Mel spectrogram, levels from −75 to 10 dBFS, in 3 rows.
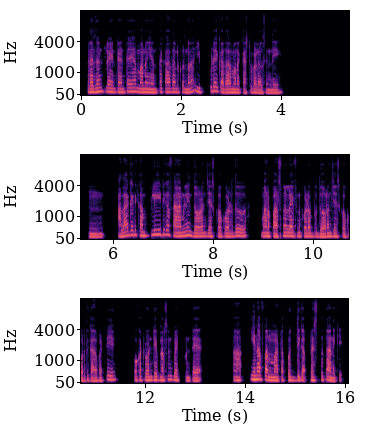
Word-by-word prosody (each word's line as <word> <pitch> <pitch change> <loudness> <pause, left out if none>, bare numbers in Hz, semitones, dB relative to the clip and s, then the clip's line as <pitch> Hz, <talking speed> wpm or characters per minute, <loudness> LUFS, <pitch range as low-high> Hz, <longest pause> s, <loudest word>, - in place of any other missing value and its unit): ప్రెజెంట్‌లో 160 +3 +2
ఏంటంటే, 140 +2 -1 0.2
మనం 140 0 +2
ఎంత 130 +4 -5
కాదనుకున్నా 145 -1 -1 0.2
ఇప్పుడే 175 +6 -4
కదా 125 -1 +1
మనం 125 0 0
కష్టపడాల్సింది. 120 -1 -2 1.6
హ్మ్. 115 0 -1 0.4
అలాగని 175 +8 +1
కంప్లీట్‌గా 200 +6 +1
ఫ్యామిలీ‌ని 150 +5 +3
దూరం 135 +1 +3
చేసుకోకూడదు. 130 +1 -1 0.5
మన 140 0 +4
పర్సనల్ 125 +4 +2
లైఫ్‌ని 140 -1 +1
కూడా 130 +1 +3 0.2
దూరం 125 +3 +3
చేసుకోకూడదు 120 -1 -3
కాబట్టి, 120 +8 -1 0.5
ఒక 135 - -2
20% 140 +2 +1
పెట్టుకుంటే, 125 -3 -2 0.8
ఆ! - - +3 0.3
ఇనఫ్ 170 -1 +6
అన్నమాట 130 -2 +3
కొద్దిగా 135 -1 +1
ప్రస్తుతానికి. 135 -3 +1
135 Hz, 110 wpm, -23 LUFS, 125-150 Hz, 1.6 s, ఇనఫ్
